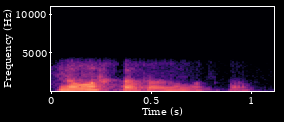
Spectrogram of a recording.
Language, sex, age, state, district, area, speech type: Marathi, male, 30-45, Maharashtra, Beed, rural, conversation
